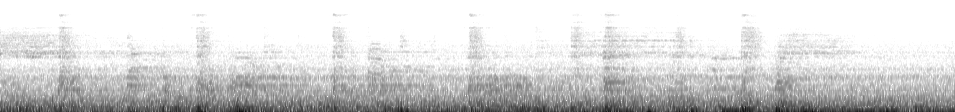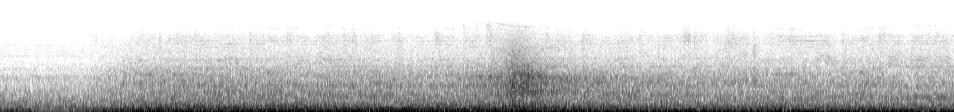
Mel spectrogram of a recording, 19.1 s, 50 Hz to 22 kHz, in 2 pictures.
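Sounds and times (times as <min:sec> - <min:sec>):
vehicle road and engine rumble: 0:00.0 - 0:19.0
vehicle swishing past: 0:10.5 - 0:17.8.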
